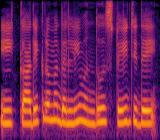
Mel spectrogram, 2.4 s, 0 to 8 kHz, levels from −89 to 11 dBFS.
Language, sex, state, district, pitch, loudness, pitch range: Kannada, female, Karnataka, Bidar, 260 Hz, -14 LUFS, 250-275 Hz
